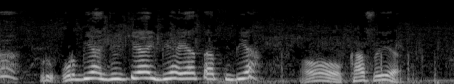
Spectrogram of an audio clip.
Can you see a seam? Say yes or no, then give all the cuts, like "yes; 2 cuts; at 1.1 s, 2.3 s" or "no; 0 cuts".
yes; 1 cut; at 3.5 s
